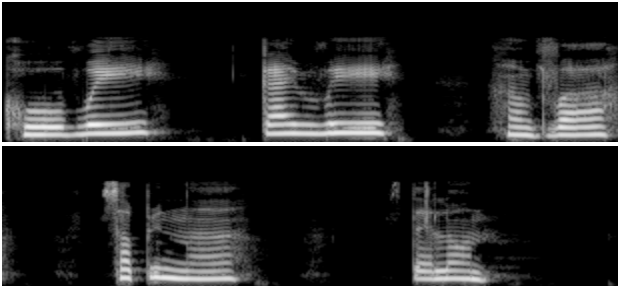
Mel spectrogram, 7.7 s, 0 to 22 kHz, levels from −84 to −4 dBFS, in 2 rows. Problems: none marked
